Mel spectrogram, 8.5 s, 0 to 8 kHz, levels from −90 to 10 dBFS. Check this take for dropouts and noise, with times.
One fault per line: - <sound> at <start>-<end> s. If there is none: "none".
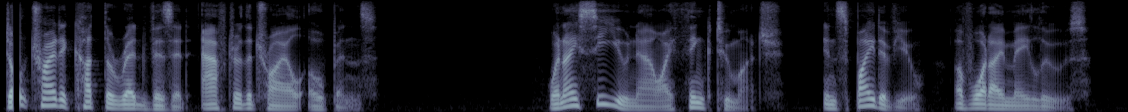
- dropout at 0.1-0.2 s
